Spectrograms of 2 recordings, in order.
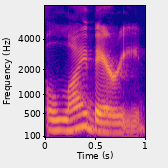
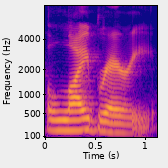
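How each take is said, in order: First: One of the R sounds is left out. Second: Both R sounds are pronounced. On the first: The speaker calls it wrong. "dropping one of the R's" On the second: The speaker calls it right. "this R is supposed to be there"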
